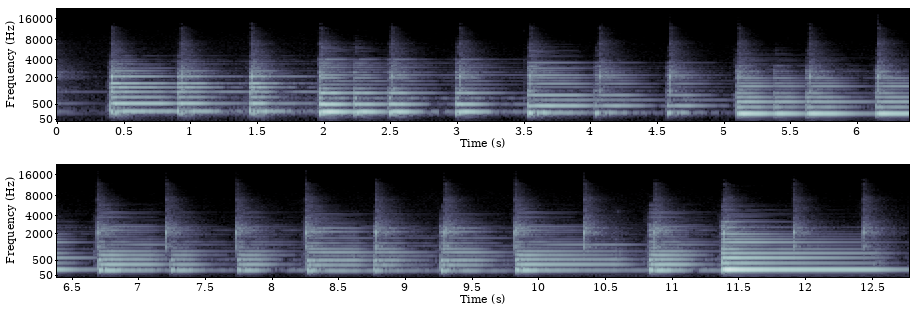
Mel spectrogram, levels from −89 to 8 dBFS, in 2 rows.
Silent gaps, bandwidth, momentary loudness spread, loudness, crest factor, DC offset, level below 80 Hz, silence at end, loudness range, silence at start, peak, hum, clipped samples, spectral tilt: none; 8.2 kHz; 13 LU; -20 LUFS; 18 dB; under 0.1%; -74 dBFS; 0 s; 7 LU; 0 s; -2 dBFS; none; under 0.1%; -7.5 dB/octave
